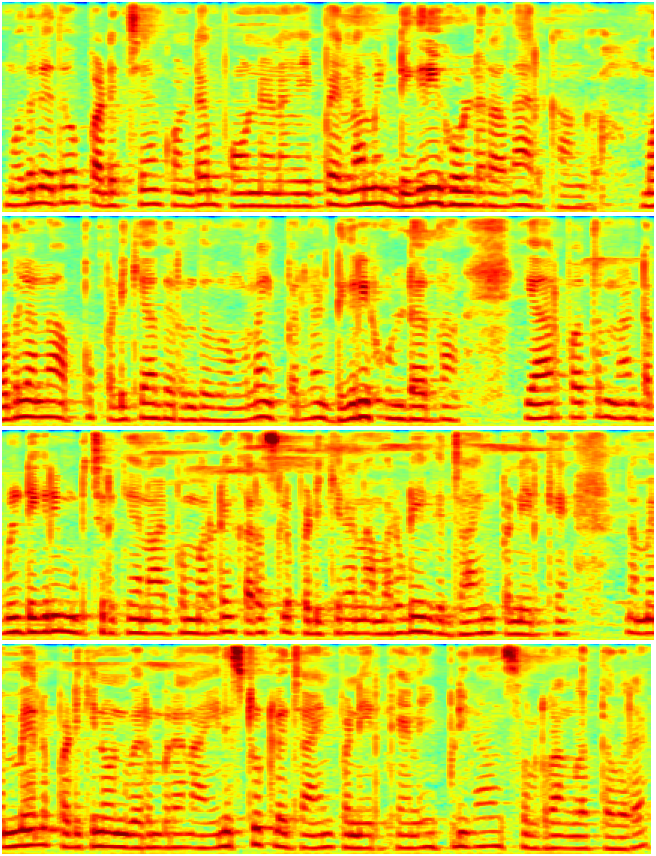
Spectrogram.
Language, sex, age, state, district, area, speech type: Tamil, female, 45-60, Tamil Nadu, Tiruppur, urban, spontaneous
